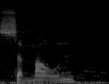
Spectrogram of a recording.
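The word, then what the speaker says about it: Simón: Then after around 2010, it was Alfredo Simone, or Simon, but they pronounce it Simone.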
